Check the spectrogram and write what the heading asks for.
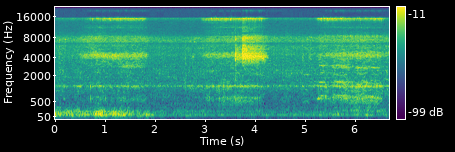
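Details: Soft, low snuffling snores from a sleeping baby with faint room noise: gentle noisy breathing in sleep, infant snoring.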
